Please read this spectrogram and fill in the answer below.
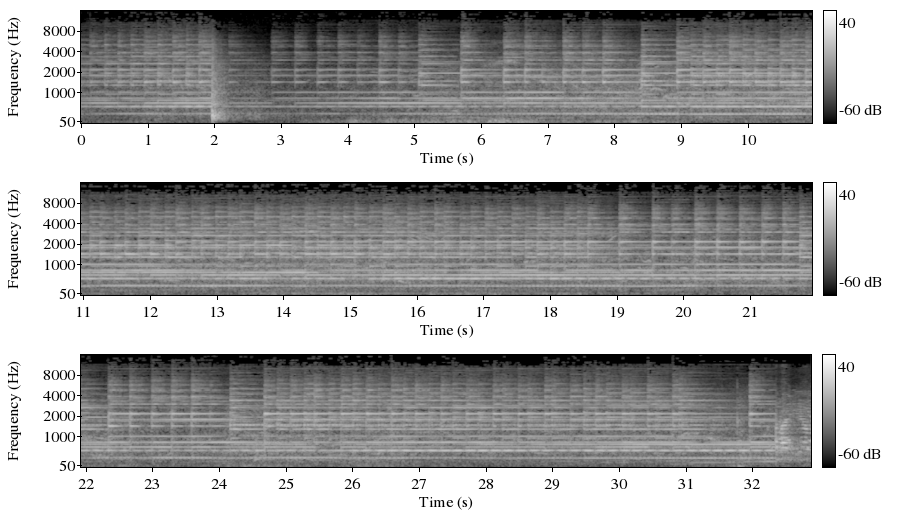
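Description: Church bells ringing continuously, the tones of several bells overlapping in a steady clangour. A sharp click about two seconds in is followed by the ringing growing louder.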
